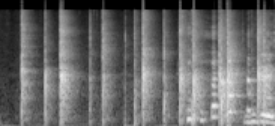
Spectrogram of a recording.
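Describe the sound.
A few people clap in sharp, uneven bursts that grow quicker and denser, with voices and laughter joining in toward the end.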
